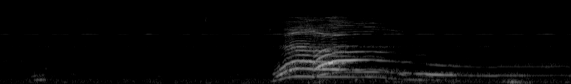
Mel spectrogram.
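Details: Angry orange domestic cat in a quarrel with another cat: after near silence, one loud, harsh yowl bursts out and then trails off into a long, fading, steady moan. A faint electrical hum sits in the background.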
